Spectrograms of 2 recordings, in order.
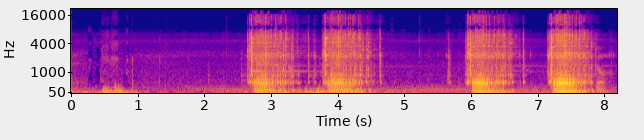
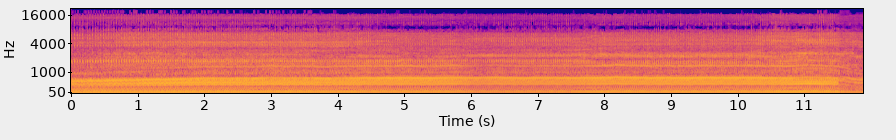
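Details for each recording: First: Southland 43cc auger engine after fixing a fuel-flow issue and priming with the primer bulb: four recoil pulls, each a short rasping whir about a second long with no firing; no start because the ignition switch is off. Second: Southland 43cc two-stroke auger after fixing fuel flow issue and priming via primer bulb: steady even drone at constant pitch, then winding down smoothly to a stop; running normally.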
